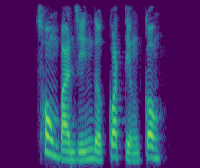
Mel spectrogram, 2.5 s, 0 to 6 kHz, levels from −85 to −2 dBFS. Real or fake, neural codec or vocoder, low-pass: real; none; 5.4 kHz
